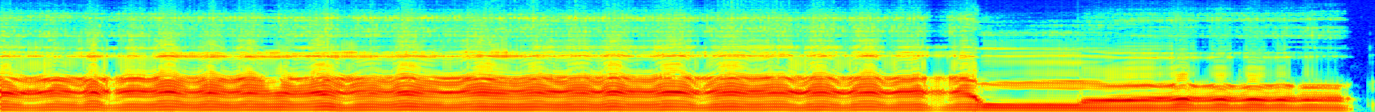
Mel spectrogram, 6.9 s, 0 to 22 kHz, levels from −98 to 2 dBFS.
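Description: Hard clipping runs throughout: a stage is driven about 10 dB past its limit, so peaks are cut flat, roughly 7% of samples, giving harsh fuzz on every loud sound.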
